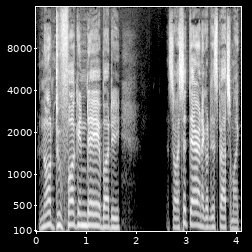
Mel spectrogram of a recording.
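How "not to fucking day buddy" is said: slow mock Indian accent, drawn out. Old man threatening from his room, slow Indian accent. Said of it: "thick Indian accent".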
